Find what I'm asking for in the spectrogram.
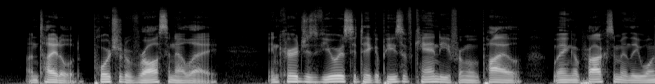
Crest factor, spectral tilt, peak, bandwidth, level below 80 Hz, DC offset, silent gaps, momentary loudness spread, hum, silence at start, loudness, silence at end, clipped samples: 16 dB; -6.5 dB/octave; -2 dBFS; 14 kHz; -32 dBFS; under 0.1%; none; 8 LU; none; 0.25 s; -20 LUFS; 0 s; under 0.1%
